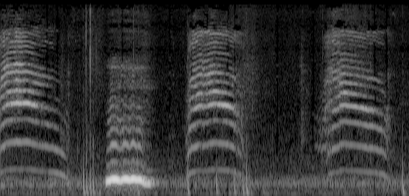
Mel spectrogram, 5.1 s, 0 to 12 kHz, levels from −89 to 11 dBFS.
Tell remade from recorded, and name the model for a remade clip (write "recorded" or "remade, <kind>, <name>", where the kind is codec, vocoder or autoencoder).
recorded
